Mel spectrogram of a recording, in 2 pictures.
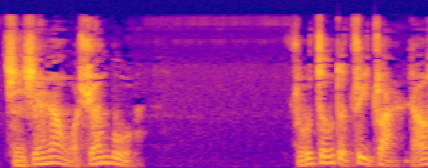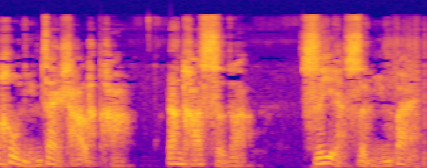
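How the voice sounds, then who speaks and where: A man voicing a shrewd, calm old chancellor who speaks in a measured, admonishing way. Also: mid-range voice, breathy edge, full character voice. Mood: stern.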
